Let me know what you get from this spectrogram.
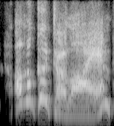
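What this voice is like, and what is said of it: Deliberately awful character voice. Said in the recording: “do a really awful voice ... from My Fair Lady ... just like the most awful sounding thing”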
